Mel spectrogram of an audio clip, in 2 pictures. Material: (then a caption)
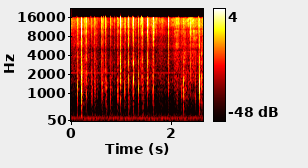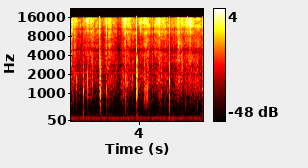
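Laminated plastic. Fingertips and short nails tap, rub and scratch across a flat glossy laminated art print. About two dozen quick, dry, bright clicks and taps rise over a soft scratching hiss, with a steady low hum underneath. The taps are sharp and die away almost instantly.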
